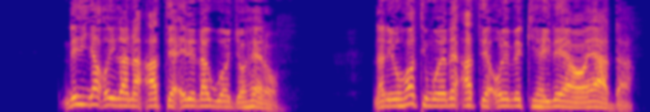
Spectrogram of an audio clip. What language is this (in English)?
Kikuyu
